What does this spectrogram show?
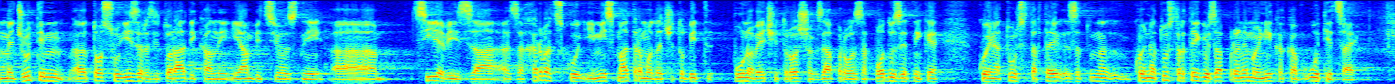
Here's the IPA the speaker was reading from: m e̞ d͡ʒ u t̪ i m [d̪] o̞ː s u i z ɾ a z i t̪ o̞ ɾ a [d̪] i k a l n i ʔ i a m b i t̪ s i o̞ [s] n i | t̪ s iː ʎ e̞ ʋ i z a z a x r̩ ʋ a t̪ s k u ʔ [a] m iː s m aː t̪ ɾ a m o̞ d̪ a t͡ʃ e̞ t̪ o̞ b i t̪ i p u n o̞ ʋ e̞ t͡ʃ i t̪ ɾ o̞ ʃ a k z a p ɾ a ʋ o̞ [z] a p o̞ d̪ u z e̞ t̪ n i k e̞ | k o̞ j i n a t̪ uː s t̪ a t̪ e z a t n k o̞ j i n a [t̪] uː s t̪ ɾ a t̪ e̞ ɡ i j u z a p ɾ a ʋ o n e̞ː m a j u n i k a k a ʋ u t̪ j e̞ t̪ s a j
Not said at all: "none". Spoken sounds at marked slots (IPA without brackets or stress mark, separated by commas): t̪, d̪, z, i, z, t̪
